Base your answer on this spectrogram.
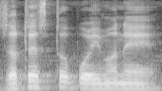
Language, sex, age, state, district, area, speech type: Assamese, male, 45-60, Assam, Sonitpur, urban, spontaneous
